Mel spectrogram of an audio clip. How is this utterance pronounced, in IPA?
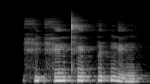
h i˦ ʔ h e˦ n t̪ʰ ẽ˦ t̚ p ĩ˦ p̚ ŋ e˧ ŋ

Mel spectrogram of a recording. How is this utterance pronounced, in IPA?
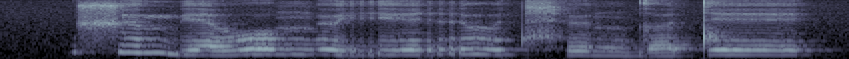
ʃ ʏ˦ mʲ ɛ˨ β o˦ ŋ ʏ˦˨ rʲ e˦ r ɯ˦˨ t͡sʰ ʏ˨ ŋ ɡ ə˨ t e˦

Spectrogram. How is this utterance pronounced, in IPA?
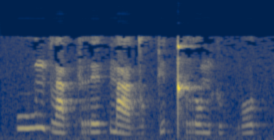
w uː˥˩ n p l a˨˩ t̚ k r eː˦˥ k̚ m aː˨˩ d o˨˩ k̚ ʔ i˥˩ t̚ kʰ r o˧ n k ɯ˨˩ k̚ b oː˦˥ t̚

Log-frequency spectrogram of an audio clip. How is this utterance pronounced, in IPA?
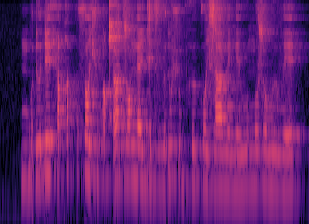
m b o ɗ ɯ ɗ e h e q | θ ɔ i̯ ʃ u ŋ ɔ qʼ ɯ u̯ n z ɔ ŋ ɛ i̯ ɡ e dʱ ɯ ɗ u ʃ u b h ɯ k o i̯ z a β e ŋ e β u ŋ o z o β ɯ β e

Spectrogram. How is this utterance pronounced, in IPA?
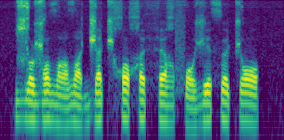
ʑ ɔ˥˧ ʐ ʊ˥˧ ðˤ a˨˩˦ ðˤ ɛ˨˩˦ d͡ʒ a˥˧ t͡ʃ χ o˥˧ χ ɪ˥˧ h ɛ˥˧ ʁ f ɔ˨˩˦ ʒ e˥˧ θ œ˥˧ t͡ʃ ɔ˥˧

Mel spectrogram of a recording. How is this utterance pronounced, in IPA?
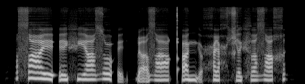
sˤ eː ʔ e fʲ eː zˤ u ʔ ḛ k͡p ḭ zˤ eː qʼ ɨ mʲ ṵ ħ i ħ ɕ ɐ fʲ ɘ zˤ i χ

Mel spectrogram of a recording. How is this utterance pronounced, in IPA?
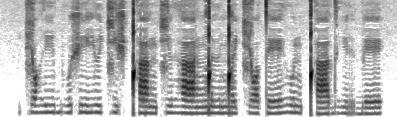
t͡ɕ ɔ ɦ i bʱ u ʃ i j ɨ t͡ɕ i ʃ ǃʰ a n t͡ɕ ɨ ɦ a ŋ͡ǃ ɨ ŋ͡ǃ ɘ t͡ɕ ɔ t e ɦ u n ǃʰ a dʱ i r b e

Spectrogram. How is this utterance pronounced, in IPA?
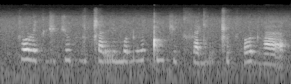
c ɔ l a c d͡ʒ ə t͡ʃ ɔ c ɟ ø ǁ a r e m ɔ dʱ ə ǃ i t͡ʃ a c s a ɡʲ e r ǁ ɔ c ʔ ɔ dʱ a

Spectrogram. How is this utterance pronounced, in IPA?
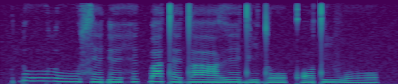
ɗ uː˦ l uː˨ s e˨ ɗ e˨ h e˦ ɡ͡b a˦ t ɛ˨ d aː˦˨ ɣ e˦˨ d i˨ d oː˨ kʼ ɔ˦ t i˦ v oː˨

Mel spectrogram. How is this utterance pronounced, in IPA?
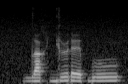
d a x ɟ ʉ ɾ e ɓ u

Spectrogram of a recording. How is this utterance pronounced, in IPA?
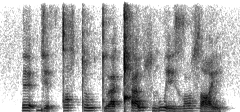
ɛ˨˥ ʔ ɡ ḛ˥˩ θ dˤ u˨˥ sˤ t u˨˥ tʷ a̰˨˥ ǃʰ a̰˦ w sʷ ḭ˦ w ḛ˥˩ ɣ o˦ zˤ ḛ˥˩

